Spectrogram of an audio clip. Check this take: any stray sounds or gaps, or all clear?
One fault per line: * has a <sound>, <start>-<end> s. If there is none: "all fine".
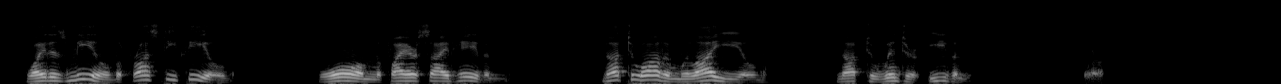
* has a laugh, 10.8-11.0 s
